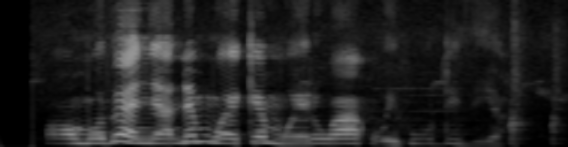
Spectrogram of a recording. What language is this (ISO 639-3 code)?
kik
